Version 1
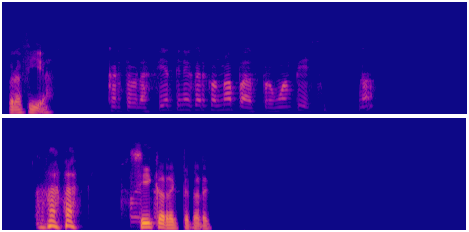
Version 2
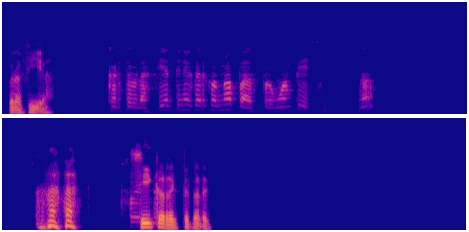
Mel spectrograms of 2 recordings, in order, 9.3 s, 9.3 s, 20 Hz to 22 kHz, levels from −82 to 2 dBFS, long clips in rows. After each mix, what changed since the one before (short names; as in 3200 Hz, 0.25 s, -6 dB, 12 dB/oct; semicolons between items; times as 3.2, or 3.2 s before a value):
second voice: add high shelf 5800 Hz +9 dB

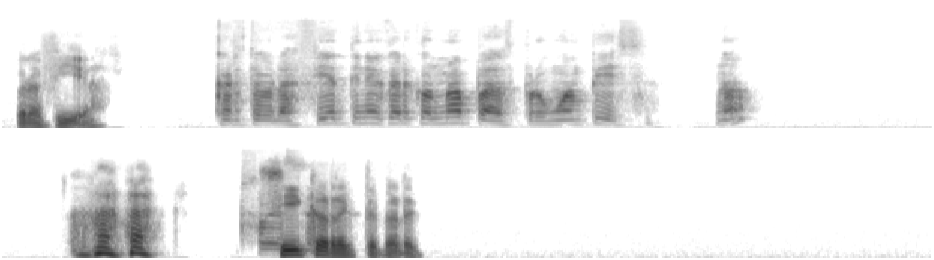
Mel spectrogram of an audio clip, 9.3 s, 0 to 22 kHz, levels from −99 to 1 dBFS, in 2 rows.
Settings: second voice +4.5 dB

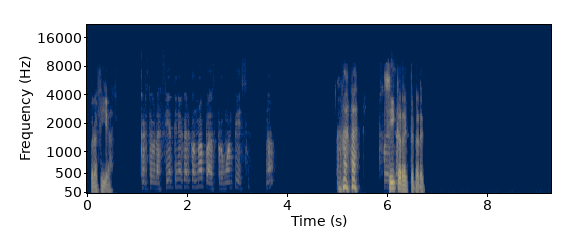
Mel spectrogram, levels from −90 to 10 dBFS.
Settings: first voice: add high shelf 2500 Hz +11 dB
